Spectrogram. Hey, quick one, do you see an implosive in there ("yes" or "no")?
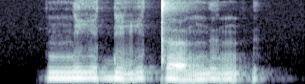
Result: yes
